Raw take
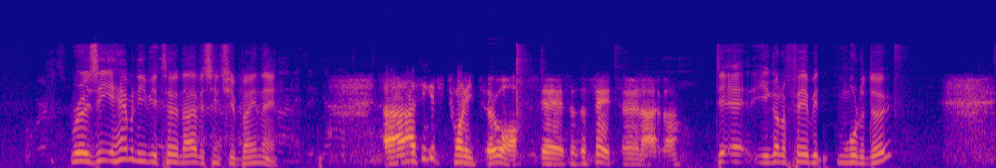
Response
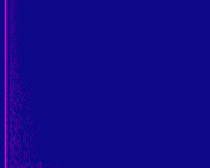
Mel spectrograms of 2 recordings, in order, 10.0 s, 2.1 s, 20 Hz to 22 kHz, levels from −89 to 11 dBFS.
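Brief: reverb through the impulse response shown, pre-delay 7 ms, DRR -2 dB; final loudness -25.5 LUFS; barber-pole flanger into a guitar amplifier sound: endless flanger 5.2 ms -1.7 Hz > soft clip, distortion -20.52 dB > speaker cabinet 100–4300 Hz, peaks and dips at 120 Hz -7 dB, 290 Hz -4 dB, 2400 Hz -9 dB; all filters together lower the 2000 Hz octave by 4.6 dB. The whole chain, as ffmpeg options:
-filter_complex "[0:a]equalizer=f=2k:t=o:g=-3.5,asplit=2[a][b];[1:a]atrim=start_sample=2205,adelay=7[c];[b][c]afir=irnorm=-1:irlink=0,volume=4.5dB[d];[a][d]amix=inputs=2:normalize=0,asplit=2[e][f];[f]adelay=5.2,afreqshift=-1.7[g];[e][g]amix=inputs=2:normalize=1,asoftclip=threshold=-7.5dB,highpass=100,equalizer=f=120:t=q:w=4:g=-7,equalizer=f=290:t=q:w=4:g=-4,equalizer=f=2.4k:t=q:w=4:g=-9,lowpass=f=4.3k:w=0.5412,lowpass=f=4.3k:w=1.3066,volume=1dB"

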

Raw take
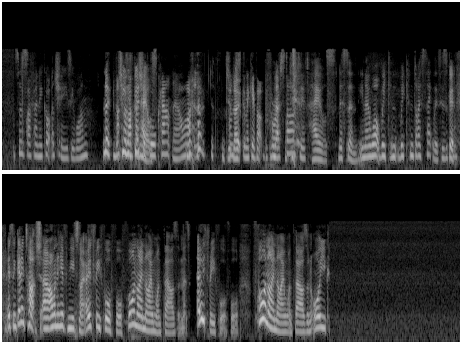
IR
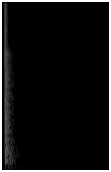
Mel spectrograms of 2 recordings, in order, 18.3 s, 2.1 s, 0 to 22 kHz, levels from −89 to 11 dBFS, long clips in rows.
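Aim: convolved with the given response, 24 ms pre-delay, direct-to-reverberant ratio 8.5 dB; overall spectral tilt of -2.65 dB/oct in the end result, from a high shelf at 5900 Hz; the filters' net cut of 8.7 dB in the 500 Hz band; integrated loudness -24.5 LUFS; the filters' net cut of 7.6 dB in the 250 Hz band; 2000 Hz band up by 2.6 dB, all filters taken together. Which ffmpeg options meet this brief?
-filter_complex "[0:a]equalizer=f=250:t=o:g=-6.5,equalizer=f=500:t=o:g=-9,equalizer=f=2k:t=o:g=3.5,highshelf=f=5.9k:g=5,asplit=2[a][b];[1:a]atrim=start_sample=2205,adelay=24[c];[b][c]afir=irnorm=-1:irlink=0,volume=-9dB[d];[a][d]amix=inputs=2:normalize=0,volume=1dB"

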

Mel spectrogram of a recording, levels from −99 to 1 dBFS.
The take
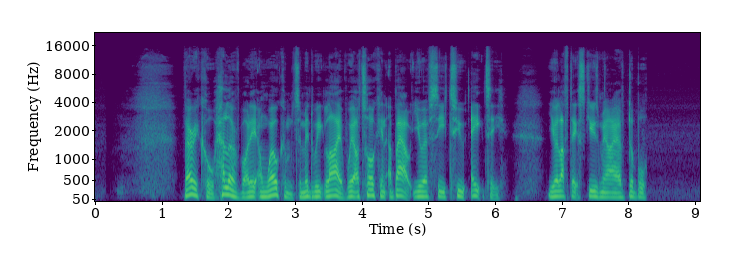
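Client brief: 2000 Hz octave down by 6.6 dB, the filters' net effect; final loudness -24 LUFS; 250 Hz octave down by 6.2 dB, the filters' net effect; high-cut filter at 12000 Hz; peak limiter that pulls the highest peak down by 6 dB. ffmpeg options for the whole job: -af "lowpass=12k,equalizer=f=250:t=o:g=-8.5,equalizer=f=2k:t=o:g=-8.5,volume=9dB,alimiter=limit=-12dB:level=0:latency=1"

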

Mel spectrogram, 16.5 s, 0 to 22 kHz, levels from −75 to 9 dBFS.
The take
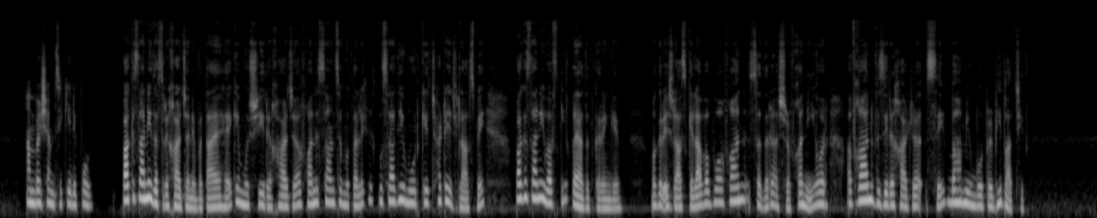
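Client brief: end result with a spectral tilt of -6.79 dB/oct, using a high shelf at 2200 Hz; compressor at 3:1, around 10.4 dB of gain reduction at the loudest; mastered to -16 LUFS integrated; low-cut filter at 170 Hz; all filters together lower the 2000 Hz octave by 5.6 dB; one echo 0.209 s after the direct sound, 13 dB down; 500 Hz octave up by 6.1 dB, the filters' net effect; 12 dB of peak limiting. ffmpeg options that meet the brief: -af "highpass=170,equalizer=f=500:t=o:g=8,equalizer=f=2k:t=o:g=-5,highshelf=f=2.2k:g=-7,acompressor=threshold=-23dB:ratio=3,alimiter=limit=-22dB:level=0:latency=1,aecho=1:1:209:0.224,volume=16dB"

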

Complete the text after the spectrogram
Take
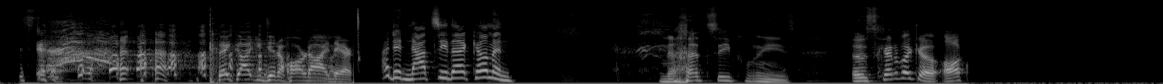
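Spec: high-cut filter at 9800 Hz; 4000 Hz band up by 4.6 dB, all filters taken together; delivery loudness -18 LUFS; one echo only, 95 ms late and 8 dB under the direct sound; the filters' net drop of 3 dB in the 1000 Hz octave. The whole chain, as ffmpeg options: -af "lowpass=9.8k,equalizer=f=1k:t=o:g=-4.5,equalizer=f=4k:t=o:g=6.5,aecho=1:1:95:0.398,volume=15dB"

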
